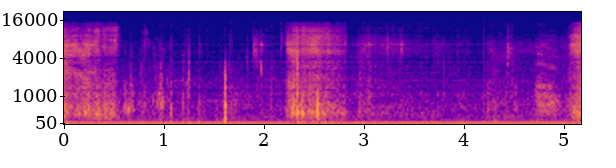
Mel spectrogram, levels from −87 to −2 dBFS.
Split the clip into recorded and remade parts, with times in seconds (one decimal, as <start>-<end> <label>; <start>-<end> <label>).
0.0-1.1 recorded; 1.1-4.2 remade; 4.2-5.2 recorded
